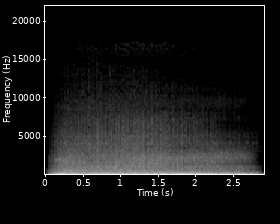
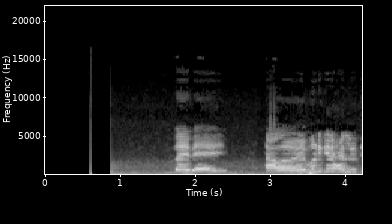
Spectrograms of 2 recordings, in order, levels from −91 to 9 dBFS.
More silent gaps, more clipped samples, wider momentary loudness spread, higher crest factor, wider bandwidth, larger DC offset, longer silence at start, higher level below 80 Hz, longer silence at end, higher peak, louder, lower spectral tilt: neither; neither; about the same, 6 LU vs 8 LU; about the same, 12 dB vs 14 dB; second, 6 kHz vs 10.5 kHz; neither; second, 0.05 s vs 0.85 s; first, -20 dBFS vs -44 dBFS; about the same, 0 s vs 0 s; second, -8 dBFS vs -2 dBFS; second, -23 LUFS vs -12 LUFS; first, -8 dB/octave vs -5 dB/octave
